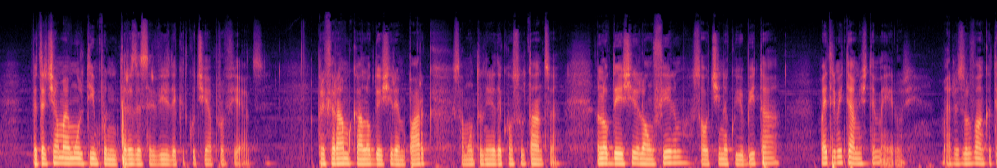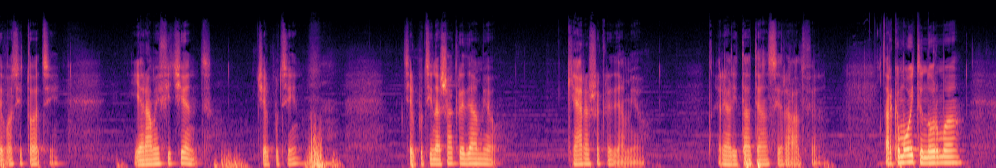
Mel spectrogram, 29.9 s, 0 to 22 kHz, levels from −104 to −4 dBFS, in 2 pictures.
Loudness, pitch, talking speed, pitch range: -21 LUFS, 115 Hz, 140 wpm, 110-125 Hz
